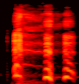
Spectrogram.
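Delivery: a giggle jumping up high; sudden high giggle; high burst of laughter. Real, not acted. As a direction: laugh out loud at yourself. Laughing at her own cheek.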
